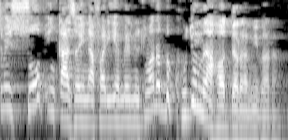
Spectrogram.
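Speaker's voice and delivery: ordinary talk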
